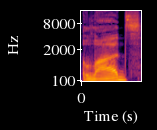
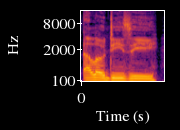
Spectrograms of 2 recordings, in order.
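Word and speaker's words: Łódź: He would later go on to study film at Lodz Film School.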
